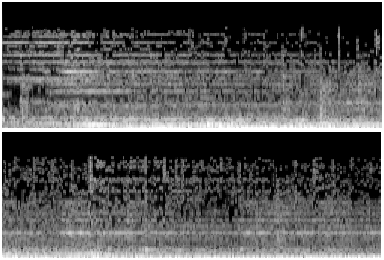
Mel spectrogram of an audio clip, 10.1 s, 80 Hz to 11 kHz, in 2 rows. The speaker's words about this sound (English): I waited with her back to the sea as I drove the car into the garage of an abandoned nightclub 50 yards from the road.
